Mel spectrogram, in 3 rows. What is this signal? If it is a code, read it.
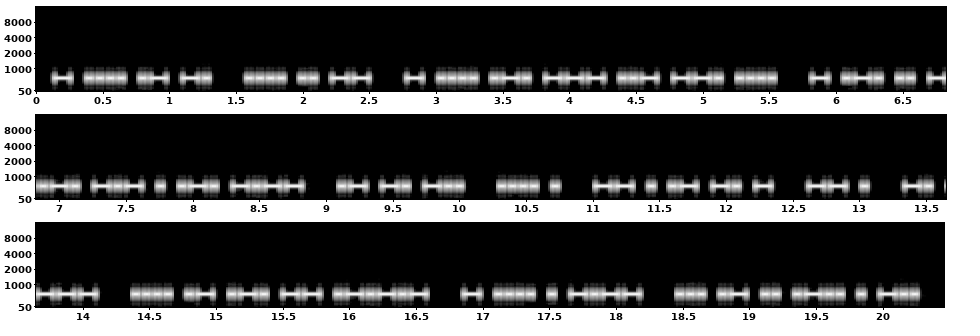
Morse code, heard as a keyed tone, about 30 wpm, 600 Hz. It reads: THAN HIM THROUGH TRICKERY AND HE MEANT ME NO HARM. THEY SAILED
